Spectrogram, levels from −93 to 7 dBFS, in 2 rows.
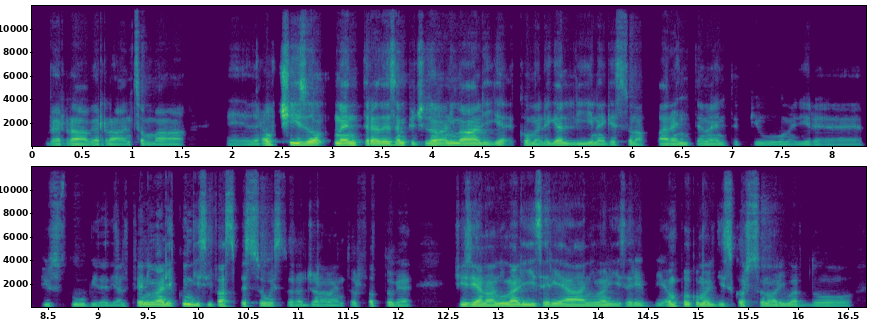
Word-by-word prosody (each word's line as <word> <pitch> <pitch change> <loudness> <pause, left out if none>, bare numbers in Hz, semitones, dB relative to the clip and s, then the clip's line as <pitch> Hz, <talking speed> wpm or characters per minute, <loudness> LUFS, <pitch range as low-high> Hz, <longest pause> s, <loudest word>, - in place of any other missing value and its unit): Verrà 110 -1 -1
verrà 100 -1 -5
insomma, 95 -1 -7 0.4
ehm, 95 -1 -15
verrà 100 +6 0
ucciso, 130 -3 +6
mentre 125 -3 +5
ad 120 - +6
esempio 130 -4 +2
ci 120 +5 -3
sono 125 -2 +5
animali 120 -5 +3
che, 105 0 -3
come 110 -3 -4
le 105 - -5
galline, 110 -3 -1
che - - -7
sono - - -6
apparentemente 105 -1 -5
più, 100 -2 -12
come 95 0 -12
dire, 90 -1 -15
più 105 - -10
stupide 105 -3 -9
di 100 +1 -13
altri 100 +4 -4
animali 130 -2 +4
e - - -14
quindi 135 -7 +3
si 110 +2 -6
fa 130 - +2
spesso 130 -3 -5
questo 100 +2 -6
ragionamento, 100 -1 -9
il 100 - -17
fatto 125 -3 -6
che 100 -2 -8 0.4
ci 120 - 0
siano 120 -4 +4
animali 120 +4 +4
di 110 -2 +2
serie 110 +1 0
A, 115 0 +2
animali 105 0 -1
di 100 - -6
serie 95 -2 -5
B. 95 +2 -16
È - - -8
un 125 0 +2
po' 140 +3 0
come 120 -4 0
il 105 - -3
discorso, 110 +2 -6
no, 110 -1 -2
riguardo 100 -2 -7
105 Hz, 200 wpm, -21 LUFS, 100-120 Hz, 0.4 s, ucciso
